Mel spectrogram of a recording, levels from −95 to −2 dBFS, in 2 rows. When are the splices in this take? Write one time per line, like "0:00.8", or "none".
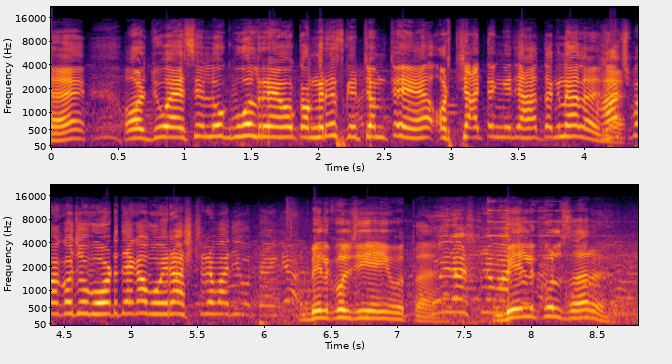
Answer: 0:04.1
